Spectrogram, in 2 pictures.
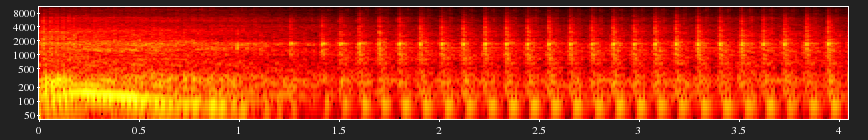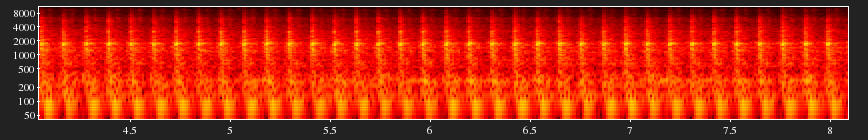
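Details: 162FMG engine: strong, regular metallic knocking about three per second at idle, quieter when tilted to one side; loud internal knock, source not yet located.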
